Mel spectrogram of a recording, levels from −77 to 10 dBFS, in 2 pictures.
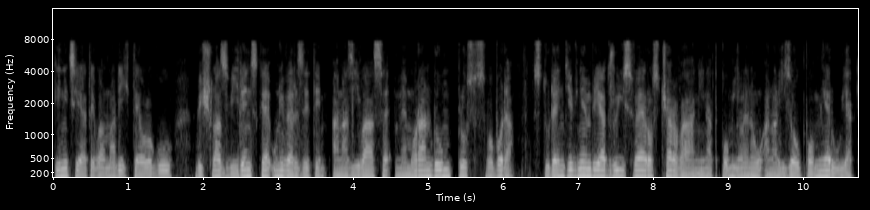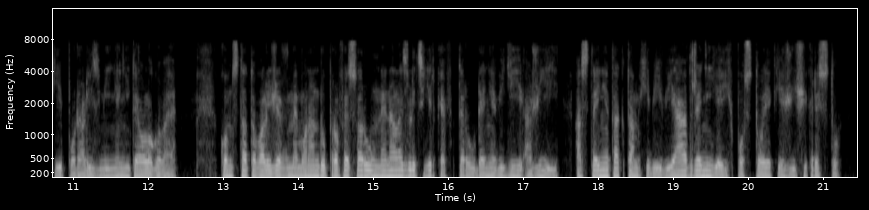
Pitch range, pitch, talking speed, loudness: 95-115 Hz, 105 Hz, 140 wpm, -23 LUFS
